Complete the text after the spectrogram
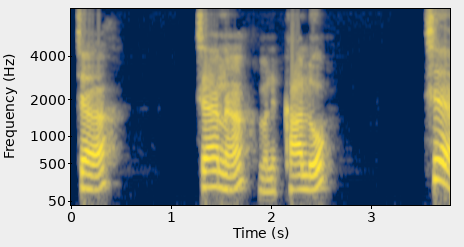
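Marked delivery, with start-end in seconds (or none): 3.6-3.7 "চা" said forcefully, with a firm push; জোরালো চা. Shown as a demonstration. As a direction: punch out the sound "চা". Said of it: "জোরে বলতে হবে". ("চা" জোর দিয়ে বলা)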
